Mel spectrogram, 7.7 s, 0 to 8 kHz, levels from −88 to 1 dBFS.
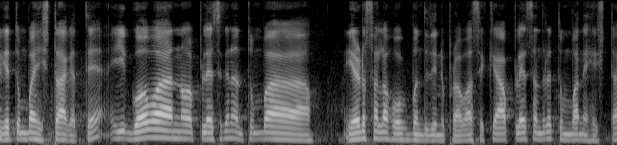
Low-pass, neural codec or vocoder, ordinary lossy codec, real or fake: none; codec, 16 kHz, 2 kbps, X-Codec, WavLM features, trained on Multilingual LibriSpeech; none; fake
